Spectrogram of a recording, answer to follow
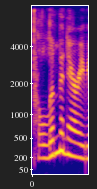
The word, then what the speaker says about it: preliminary: The preliminary break is on the buy sheet. And we worked on preliminary. You can say pra or pre, that's either way.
